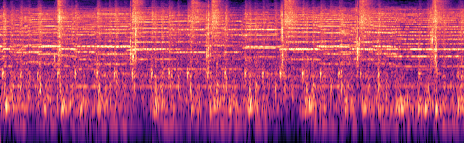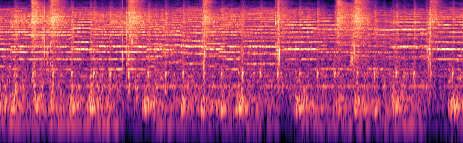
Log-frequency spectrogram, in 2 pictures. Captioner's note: clapping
